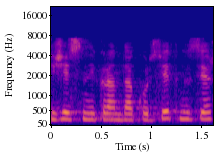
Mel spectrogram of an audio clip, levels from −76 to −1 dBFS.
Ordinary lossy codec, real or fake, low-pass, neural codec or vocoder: AAC, 32 kbps; real; 7.2 kHz; none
